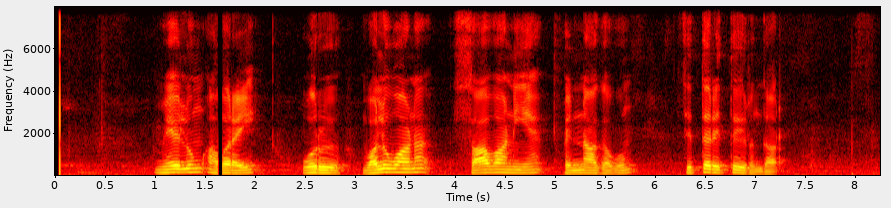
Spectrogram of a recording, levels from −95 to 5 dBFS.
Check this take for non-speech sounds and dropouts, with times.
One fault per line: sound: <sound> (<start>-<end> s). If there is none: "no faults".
sound: dropout (1.6-1.7 s)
